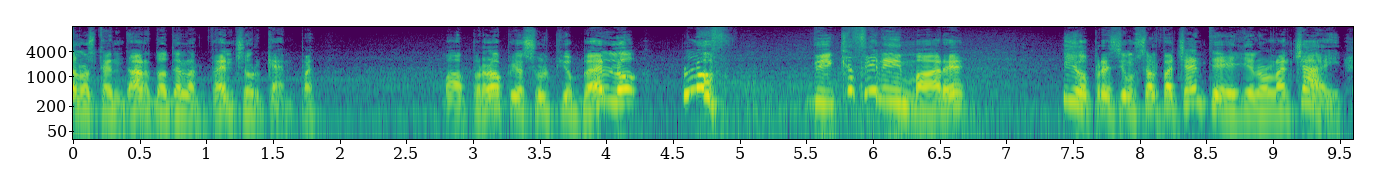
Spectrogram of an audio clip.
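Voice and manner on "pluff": sudden high, loud "pluff"; splash noise. A narrator's reading. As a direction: pop it out like a splash. Splash as girl falls in. (tonfo in acqua, acuto e improvviso)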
